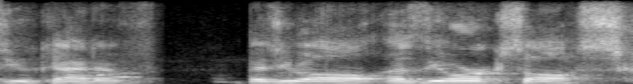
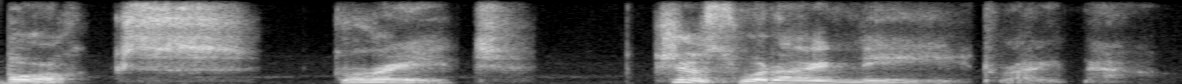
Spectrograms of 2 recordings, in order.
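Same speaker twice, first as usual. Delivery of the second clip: deep, slow, monstrous undead dragon voice; 4 semitones lower than usual. Voicing a dracolich annoyed by cheering orcs: Dracolich voice. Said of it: "a Dracolic pulls itself out from the ground".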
